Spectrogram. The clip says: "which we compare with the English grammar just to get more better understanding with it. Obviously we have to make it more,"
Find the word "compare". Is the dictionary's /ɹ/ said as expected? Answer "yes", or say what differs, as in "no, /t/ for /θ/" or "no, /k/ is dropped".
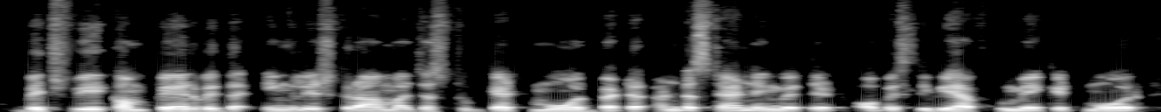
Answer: yes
